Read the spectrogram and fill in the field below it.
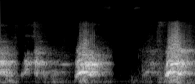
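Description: Dogs barking nearby in a few loud, sharp barks with brief pauses between them, heard alone without talk.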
